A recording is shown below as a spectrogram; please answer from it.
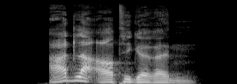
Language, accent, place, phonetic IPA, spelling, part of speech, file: German, Germany, Berlin, [ˈaːdlɐˌʔaʁtɪɡəʁən], adlerartigeren, adjective, De-adlerartigeren.ogg
- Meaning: inflection of adlerartig: 1. strong genitive masculine/neuter singular comparative degree 2. weak/mixed genitive/dative all-gender singular comparative degree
